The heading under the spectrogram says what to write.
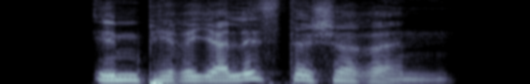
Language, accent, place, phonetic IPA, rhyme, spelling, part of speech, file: German, Germany, Berlin, [ˌɪmpeʁiaˈlɪstɪʃəʁən], -ɪstɪʃəʁən, imperialistischeren, adjective, De-imperialistischeren.ogg
- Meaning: inflection of imperialistisch: 1. strong genitive masculine/neuter singular comparative degree 2. weak/mixed genitive/dative all-gender singular comparative degree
